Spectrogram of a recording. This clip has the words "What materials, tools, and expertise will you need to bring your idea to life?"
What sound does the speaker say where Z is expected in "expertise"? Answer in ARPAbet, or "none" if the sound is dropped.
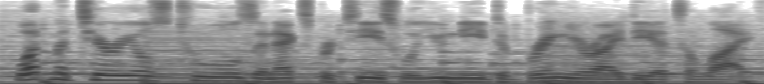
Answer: Z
